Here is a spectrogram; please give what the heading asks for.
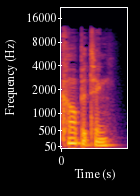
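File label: "carpeting", English, British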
